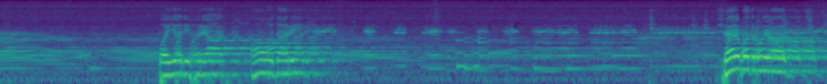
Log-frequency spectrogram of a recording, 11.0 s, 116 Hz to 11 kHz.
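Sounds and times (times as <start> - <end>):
plucked string chord ringing: 0.0 - 11.0.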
